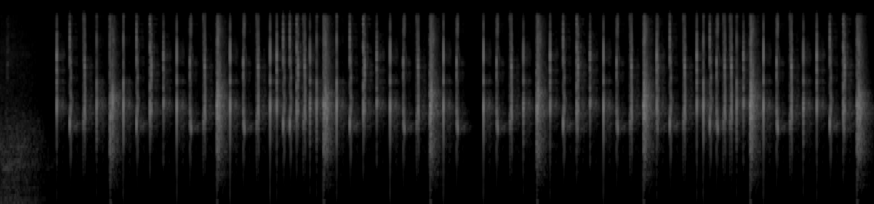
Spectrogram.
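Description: Quiet percussive background music: a beat of sharp clicks and taps, several a second, with a short break about seven seconds in.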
